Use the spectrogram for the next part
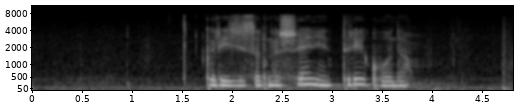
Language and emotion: Russian, sad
